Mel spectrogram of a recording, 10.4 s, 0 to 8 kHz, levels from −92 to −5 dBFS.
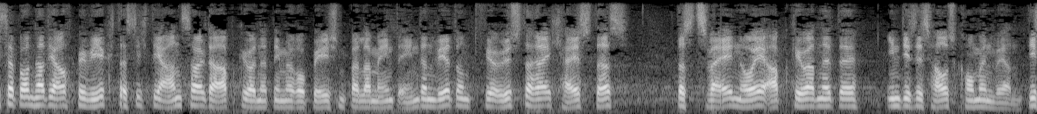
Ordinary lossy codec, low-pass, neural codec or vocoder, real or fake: none; 7.2 kHz; none; real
